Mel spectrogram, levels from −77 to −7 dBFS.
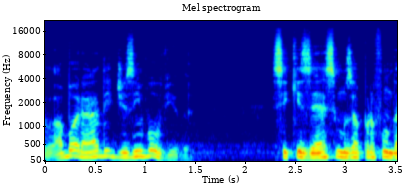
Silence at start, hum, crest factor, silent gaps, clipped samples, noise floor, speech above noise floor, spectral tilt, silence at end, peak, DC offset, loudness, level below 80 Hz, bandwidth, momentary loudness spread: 0 s; none; 16 dB; none; under 0.1%; -64 dBFS; 34 dB; -5.5 dB/octave; 0 s; -16 dBFS; under 0.1%; -30 LUFS; -74 dBFS; 17 kHz; 9 LU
